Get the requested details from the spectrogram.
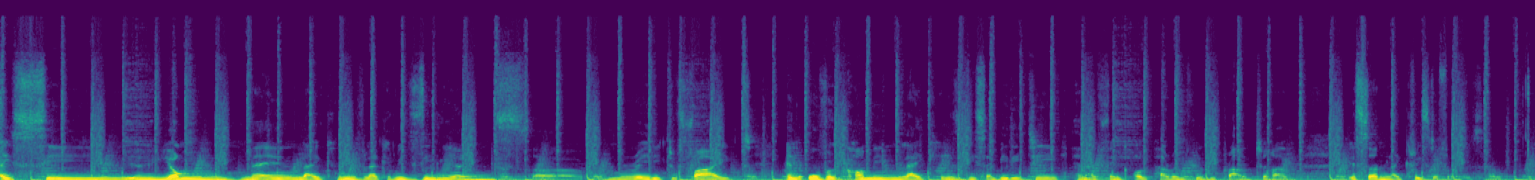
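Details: Adult speaker; ordinary speech.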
